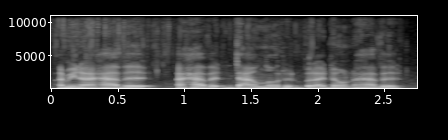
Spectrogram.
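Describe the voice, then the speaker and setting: A man's voice: on the low side, level tone, fast talker, fairly bright tone. A man in his forties chatting casually and rambling while playing a game, joking about getting old. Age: 40s. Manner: rambling, self-deprecating, chatty. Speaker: gaming streamer. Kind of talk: casual gameplay chat.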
